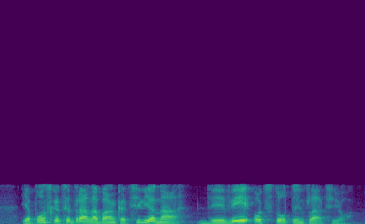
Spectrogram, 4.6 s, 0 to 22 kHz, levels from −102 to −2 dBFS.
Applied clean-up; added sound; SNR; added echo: none; none; none; none.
